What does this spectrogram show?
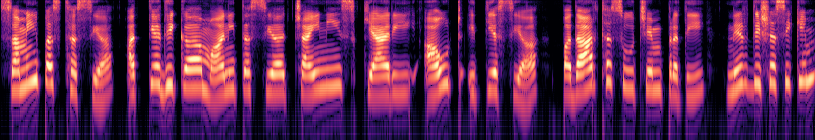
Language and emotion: Sanskrit, neutral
